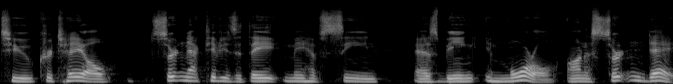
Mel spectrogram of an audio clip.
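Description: In a very clean recording with a silent background, a man speaks with an American accent at a fairly high pitch. The sound is dry and close, with no echo. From Minnesota. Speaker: podcast co-host. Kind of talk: casual chat.

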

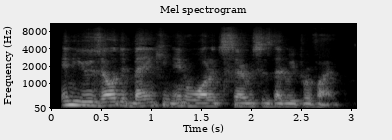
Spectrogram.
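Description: A man speaks in a somewhat breathy voice. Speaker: company CEO. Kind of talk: earnings call presentation and Q&A.

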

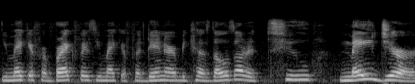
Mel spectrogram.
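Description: A woman at a medium pitch and moderate pace, fairly even intonation, quiet background. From California, Los Angeles. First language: Spanish. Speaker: fitness coach. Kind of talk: casual chat.

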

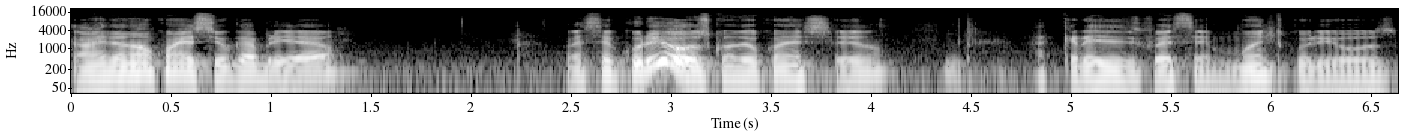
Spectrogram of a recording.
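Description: With long, frequent pauses, a man speaks in a strong northeastern Brazilian accent and ordinary pitch variation. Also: medium pitch for a man, moderate pace. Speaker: football podcast host. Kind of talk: casual chat.

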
